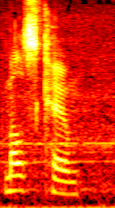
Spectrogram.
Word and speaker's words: Moulsecoomb: And I have checked that it's the right way you pronounce it, Moulsecoomb.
